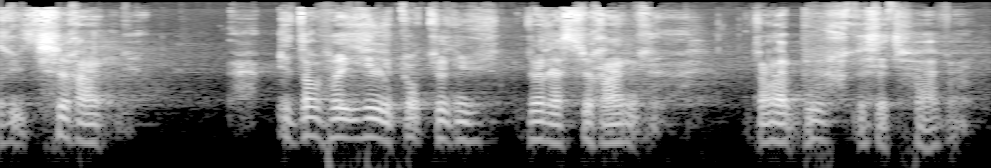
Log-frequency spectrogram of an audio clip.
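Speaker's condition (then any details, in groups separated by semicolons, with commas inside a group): Myopathy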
